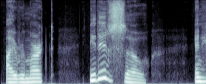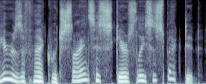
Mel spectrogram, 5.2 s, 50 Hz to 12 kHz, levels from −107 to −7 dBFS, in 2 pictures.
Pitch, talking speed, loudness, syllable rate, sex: 180 Hz, 175 wpm, -18 LUFS, 5.8 syllables/s, male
